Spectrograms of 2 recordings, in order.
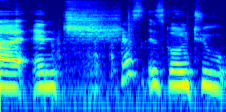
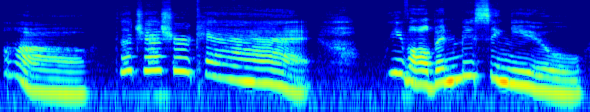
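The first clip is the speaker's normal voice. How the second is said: slow, drawn-out creature voice, softer; little tiny worm; 3 semitones higher, 4 dB quieter, much slower than usual. Acted. Worm greets the sad Cheshire Cat, slow tiny voice. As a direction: stretch the words in a small slow voice. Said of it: "and goes".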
